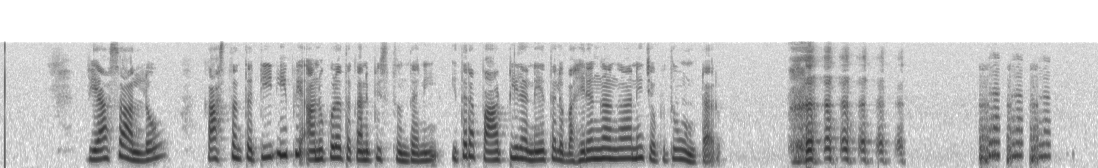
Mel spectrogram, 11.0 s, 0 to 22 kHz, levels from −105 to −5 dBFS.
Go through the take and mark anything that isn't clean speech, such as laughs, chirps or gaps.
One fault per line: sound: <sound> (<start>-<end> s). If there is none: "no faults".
sound: laugh (7.9-9.1 s)
sound: laugh (9.8-10.5 s)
